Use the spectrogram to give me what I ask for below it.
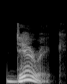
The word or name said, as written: derrick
